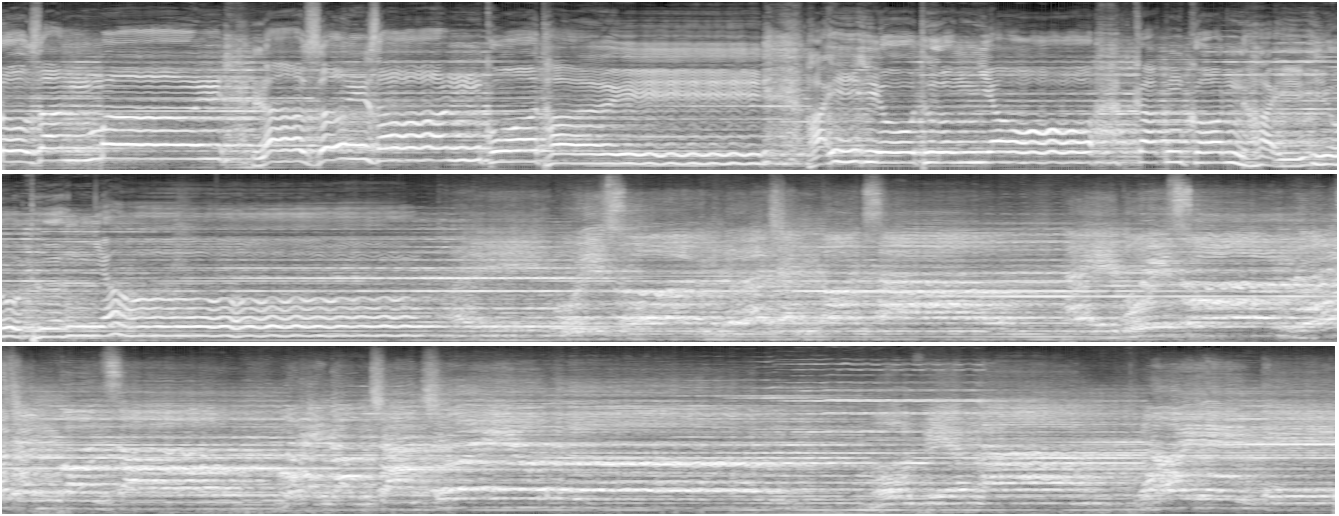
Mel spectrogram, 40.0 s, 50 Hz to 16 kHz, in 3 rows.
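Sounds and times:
church choir singing a hymn: 0.0 - 40.0.

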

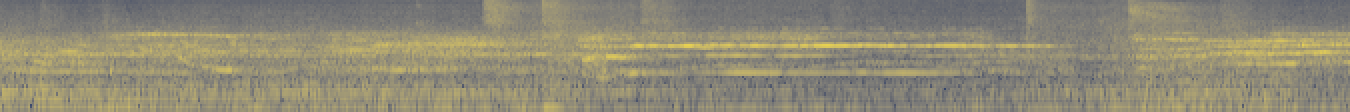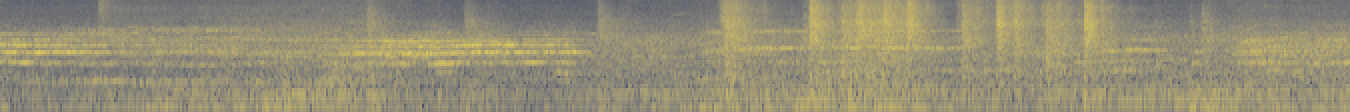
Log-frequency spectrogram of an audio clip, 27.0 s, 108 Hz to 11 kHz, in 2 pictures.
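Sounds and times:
ride car rumbling on track: 0.0 - 27.0.

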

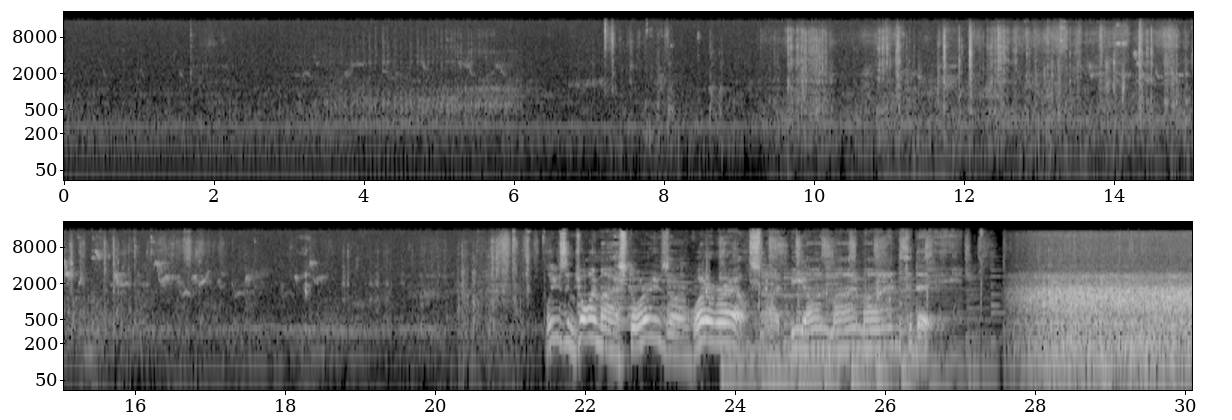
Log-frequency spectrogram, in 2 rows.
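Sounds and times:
car engine humming: 0.0 - 21.5, 23.4 - 30.0
tyres rattling over cobblestones: 9.4 - 21.4.

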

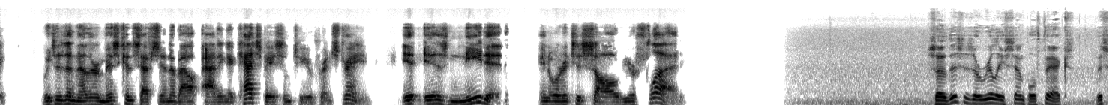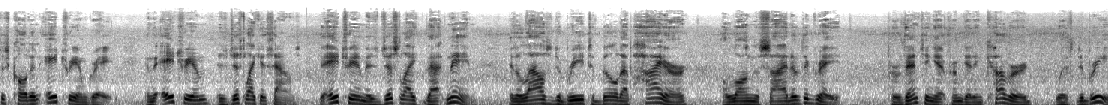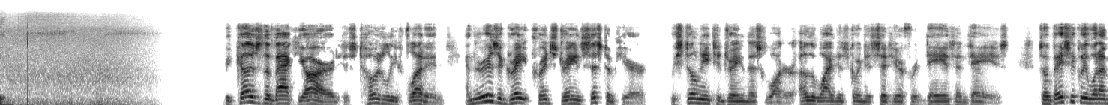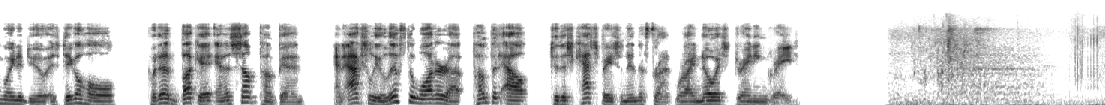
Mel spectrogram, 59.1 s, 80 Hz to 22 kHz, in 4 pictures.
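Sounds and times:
outdoor hiss: 10.5 - 31.8.

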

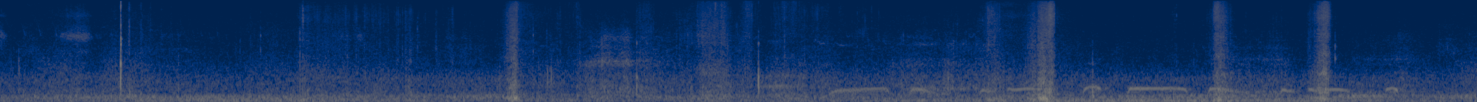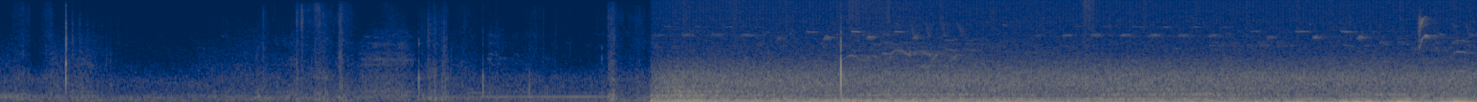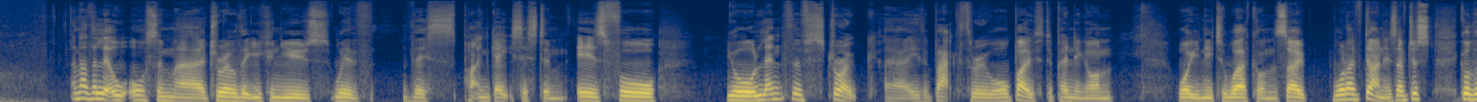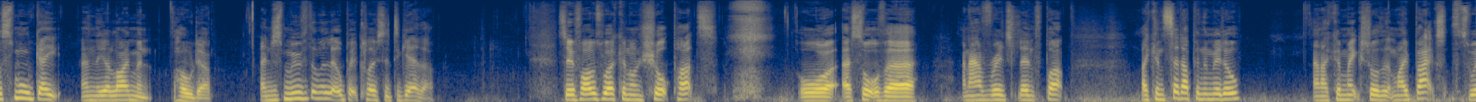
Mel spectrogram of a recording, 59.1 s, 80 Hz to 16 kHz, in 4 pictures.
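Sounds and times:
bird hooting: 7.7 - 14.2, 21.3 - 30.0
wind buffeting microphone: 21.3 - 30.0, 54.9 - 59.0
golf putt click: 23.1 - 23.4.

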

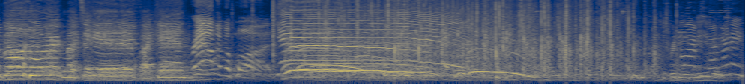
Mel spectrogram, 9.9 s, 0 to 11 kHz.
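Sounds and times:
small group clapping: 3.0 - 9.5.

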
